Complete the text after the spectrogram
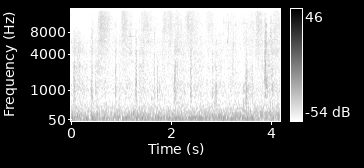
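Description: Tall grass rustles as someone pushes through it.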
